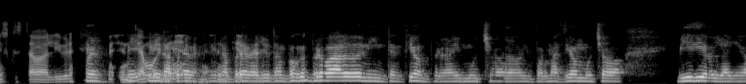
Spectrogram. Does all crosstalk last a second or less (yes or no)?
no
